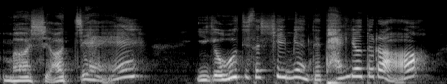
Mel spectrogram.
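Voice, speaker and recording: A woman voicing a domineering older mother-in-law in a radio drama, who scolds in a loud, bossy voice and talks down to people. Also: medium pitch, sing-song, unhurried, gravelly, slightly rough, exaggerated voice. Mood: scolding.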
